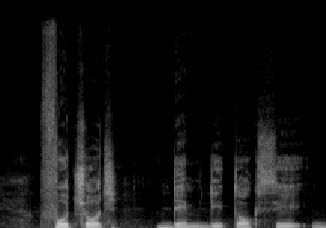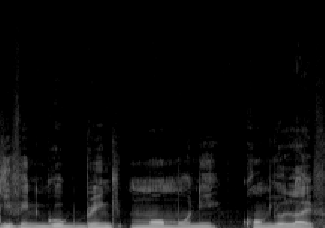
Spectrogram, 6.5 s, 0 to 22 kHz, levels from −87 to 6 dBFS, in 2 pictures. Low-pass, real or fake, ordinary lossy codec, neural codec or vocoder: 19.8 kHz; real; none; none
